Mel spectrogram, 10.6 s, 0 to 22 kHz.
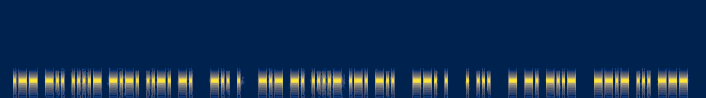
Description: Morse code, heard as a keyed tone, about 30 wpm, 600 Hz. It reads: WD4CFN DE KN4RD GE ES TNX QSO
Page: advanced-practice-files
